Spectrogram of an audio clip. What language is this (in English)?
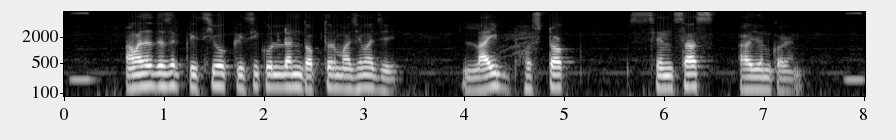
Bangla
